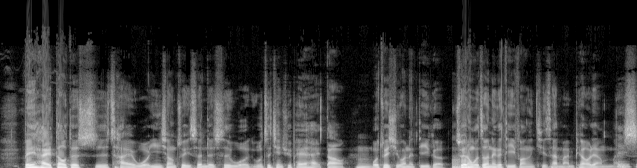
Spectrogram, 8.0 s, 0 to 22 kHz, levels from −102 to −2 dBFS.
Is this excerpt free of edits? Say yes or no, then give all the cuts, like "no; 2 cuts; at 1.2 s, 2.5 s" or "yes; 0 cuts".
no; 1 cut; at 5.6 s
